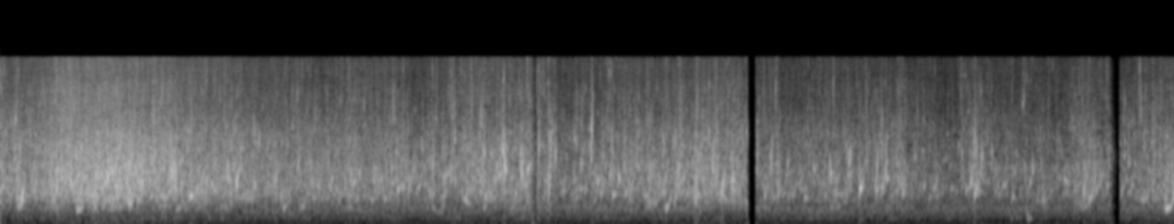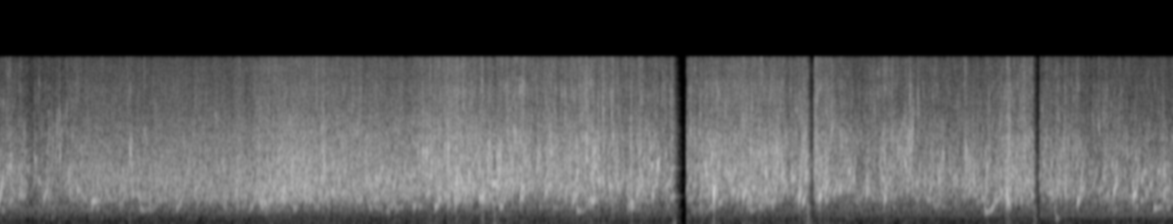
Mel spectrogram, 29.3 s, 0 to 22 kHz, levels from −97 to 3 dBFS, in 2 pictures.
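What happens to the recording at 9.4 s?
A burst of packet loss runs from 9.33 to 9.45 s. Packets arrived too late or not at all, so the receiver stretched the last sound for about 100 ms, fading it as the gap went on. Playback then resumes with roughly 100 ms skipped.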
